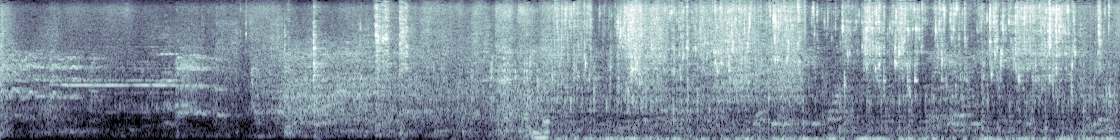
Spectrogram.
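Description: Water runs steadily and splashes into a pot of rice for plov, a continuous trickling pour lasting over ten seconds that grows fuller partway through, heard up close with no talking.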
